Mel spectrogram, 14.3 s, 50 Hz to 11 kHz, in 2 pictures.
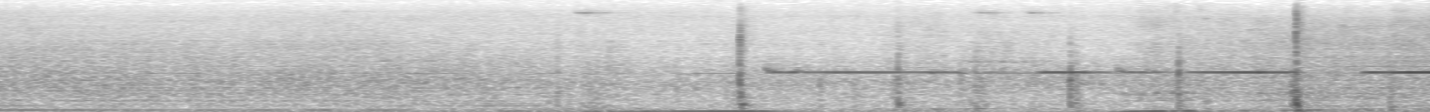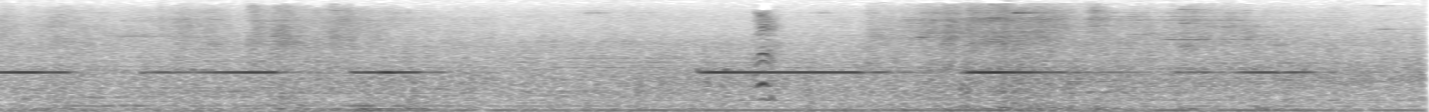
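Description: Vehicle reversing alarm beeping, one steady tone repeated roughly every 0.7 seconds, starting about four seconds in with a short pause in the middle, over a low engine rumble. Two sharp knocks sound about four and six and a half seconds in.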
